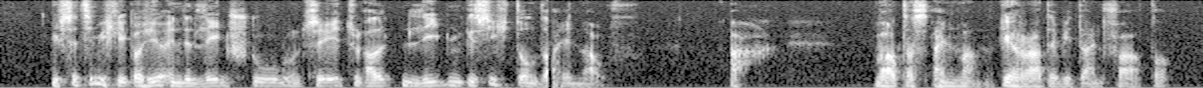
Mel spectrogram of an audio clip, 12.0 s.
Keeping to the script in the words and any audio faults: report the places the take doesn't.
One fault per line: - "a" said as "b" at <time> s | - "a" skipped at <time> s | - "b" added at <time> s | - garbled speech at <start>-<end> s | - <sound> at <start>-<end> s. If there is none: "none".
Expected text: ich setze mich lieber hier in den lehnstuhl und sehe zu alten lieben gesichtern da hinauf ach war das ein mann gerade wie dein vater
- dropout at 5.5-5.5 s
